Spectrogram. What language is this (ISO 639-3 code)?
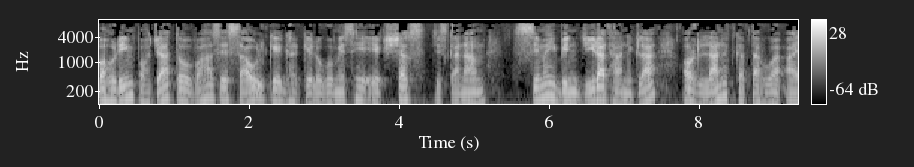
urd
